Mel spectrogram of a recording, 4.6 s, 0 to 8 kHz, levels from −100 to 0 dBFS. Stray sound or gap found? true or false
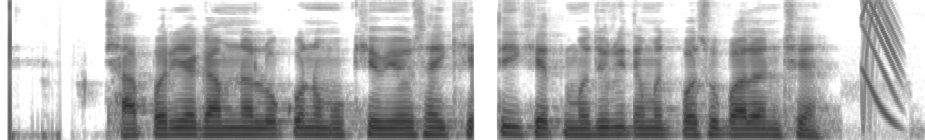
true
